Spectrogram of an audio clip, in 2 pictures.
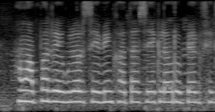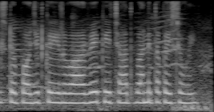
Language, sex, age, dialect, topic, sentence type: Bhojpuri, female, 18-24, Southern / Standard, banking, question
